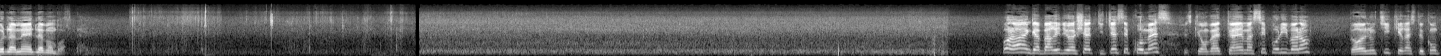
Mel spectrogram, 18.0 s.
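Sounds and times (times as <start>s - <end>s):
footsteps through undergrowth: 1.6s - 5.9s.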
